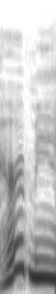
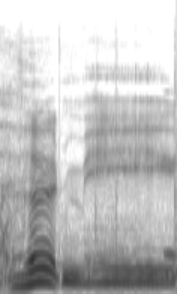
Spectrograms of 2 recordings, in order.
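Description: First: It is said in a high voice. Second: It is said in a low voice.

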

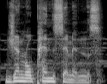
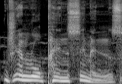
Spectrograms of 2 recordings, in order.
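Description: First: The name is said in a plain, normal voice. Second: The name is said in an exaggerated put-on voice. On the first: The speaker calls it wrong. "How can you say his name just General Pensimmons?" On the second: The speaker calls it right. "You gotta say it in the voice"

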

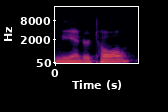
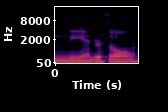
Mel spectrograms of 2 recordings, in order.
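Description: First: The 'th' is said as a plain 't' sound. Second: The 'th' is said as in 'thin'. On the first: "the proper way to pronounce it is Neanderthal, but that sounds like I've got a speech impediment" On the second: "I'm just going to say Neanderthal. That's how it's written"

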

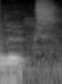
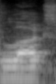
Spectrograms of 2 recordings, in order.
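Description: First: The name ends with a German throaty ch sound. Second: The name ends with an English ks sound. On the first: This is the original German pronunciation. "Luchs would be the more proper German pronunciation" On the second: This is how the family says its name. "our family says Lux"

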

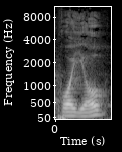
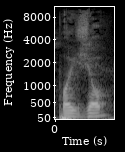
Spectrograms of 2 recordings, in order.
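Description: First: It is said in a non-Argentine Spanish way. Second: It is said in an Argentine Spanish way. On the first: "instead of pollo" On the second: "it's pollo"

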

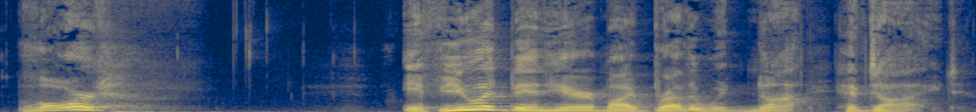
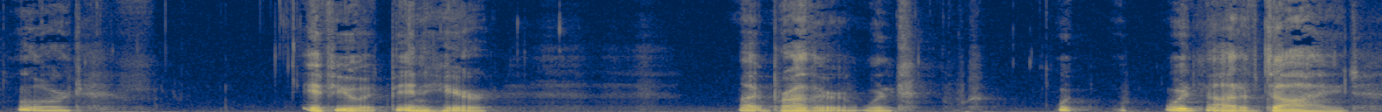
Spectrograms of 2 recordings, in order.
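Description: First: It is said in a stern, reproachful tone. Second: It is said in a sobbing, tearful tone. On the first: She is blaming him for not coming. "I can just see her, folding her arms across her chest and saying" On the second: She is grieving and heartbroken. "But Mary's tone is very different. ... She spoke that through tears, through sobs"

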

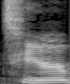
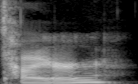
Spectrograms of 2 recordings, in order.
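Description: First: The vowel sounds like the one in 'ear'. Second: The vowel sounds like the one in 'fire'. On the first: The speaker calls it wrong. "I kept pronouncing it tier" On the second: The speaker calls it right. "but I think it's tire"

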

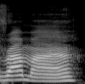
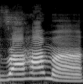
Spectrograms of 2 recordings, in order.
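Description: First: The name has two syllables, with no h sound. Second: The name has three syllables, with an h sound. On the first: The speaker calls it wrong. "I thought it was Rama" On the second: The speaker calls it right. "It's Rahama"

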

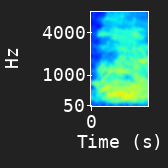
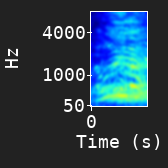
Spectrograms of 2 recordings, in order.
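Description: First: It is said strongly, with more energy. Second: It is said weakly, with little energy.

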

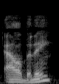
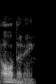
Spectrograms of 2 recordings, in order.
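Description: First: It is said the way outsiders say it. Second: It is said the way New York locals say it. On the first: The speaker is not from New York. "if you're from out of New York, you'll say Albany" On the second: The speaker is from New York. "if you're in New York, you say Albany"

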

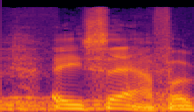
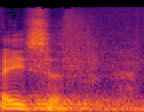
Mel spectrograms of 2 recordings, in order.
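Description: First: The stress is on the second syllable. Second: The stress is on the first syllable. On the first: This is the easier local Southern way of saying it. "it's a whole lot easier for me to say Asaph" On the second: This is probably the name's proper pronunciation. "the man's name is probably Asaph"

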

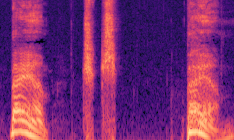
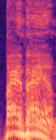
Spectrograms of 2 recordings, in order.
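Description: First: The two bams have a longer gap between them. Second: The two bams come quickly, one after another. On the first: The second shot comes too late to hit the target. The speaker calls it wrong. "That doesn't work because the second bam, that bird's already falling out" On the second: Both shots are fired in time to hit the targets. The speaker calls it right. "you got to go bam, bam"

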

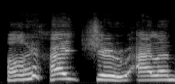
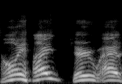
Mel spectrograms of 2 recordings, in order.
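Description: First: It is said in his normal voice. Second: It is said in a croaky old person's voice.

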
